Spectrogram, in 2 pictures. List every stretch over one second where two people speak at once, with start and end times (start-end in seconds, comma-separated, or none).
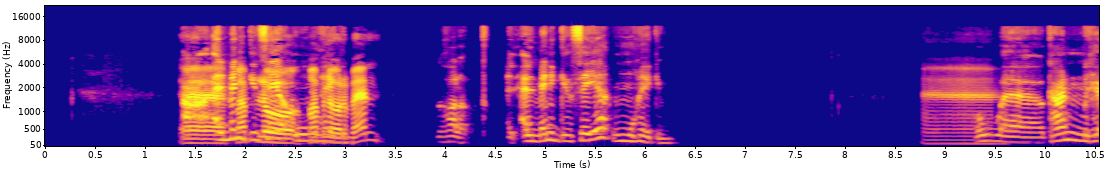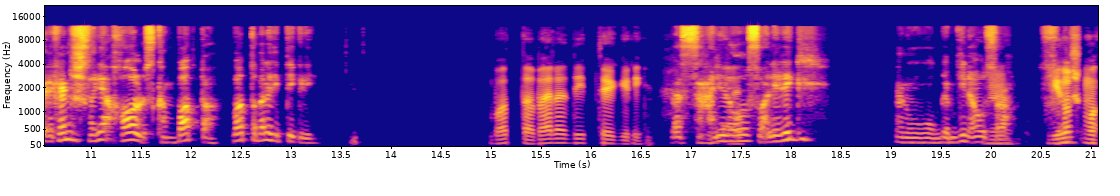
1.4-3.1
